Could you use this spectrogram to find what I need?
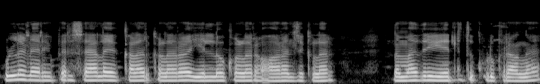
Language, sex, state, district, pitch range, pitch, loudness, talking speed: Tamil, male, Tamil Nadu, Namakkal, 175-190 Hz, 180 Hz, -13 LUFS, 155 wpm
